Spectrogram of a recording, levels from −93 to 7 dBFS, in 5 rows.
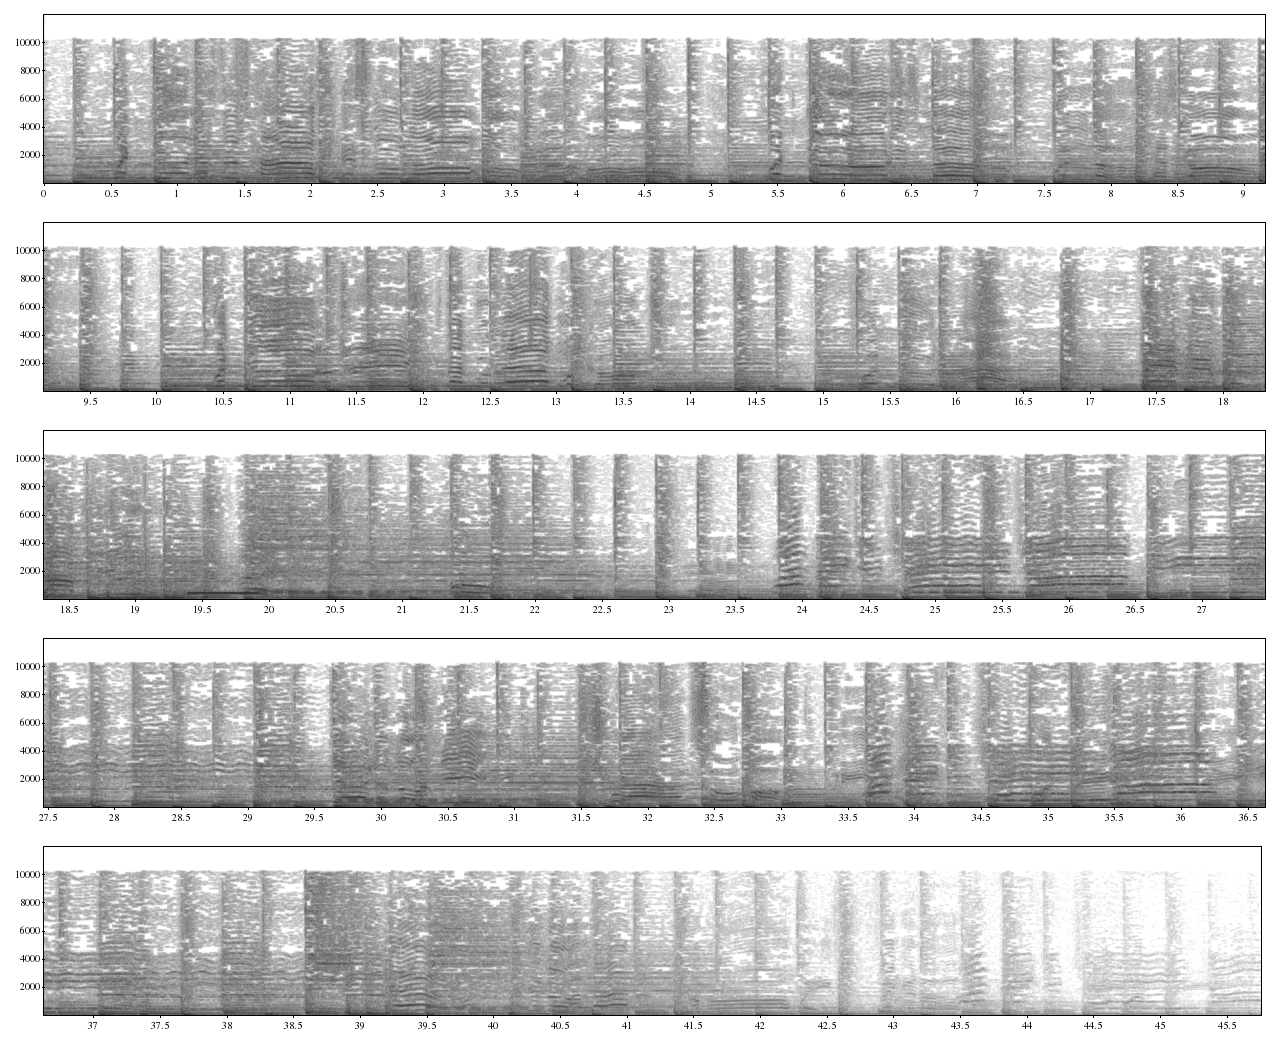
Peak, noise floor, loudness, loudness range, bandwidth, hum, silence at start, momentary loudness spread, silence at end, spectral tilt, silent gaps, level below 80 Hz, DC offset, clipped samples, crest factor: -4 dBFS; -56 dBFS; -22 LUFS; 5 LU; 11 kHz; none; 0 s; 7 LU; 1.3 s; -5 dB/octave; none; -30 dBFS; under 0.1%; under 0.1%; 18 dB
